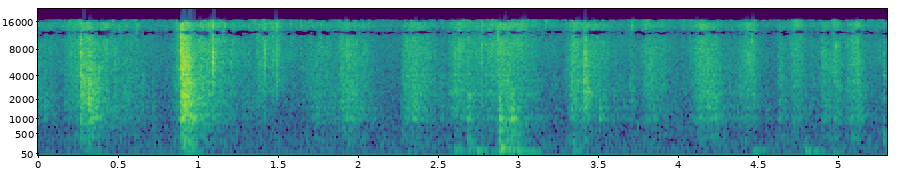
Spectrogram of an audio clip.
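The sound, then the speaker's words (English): Soft, repeated rustling and squishing of kale leaves as bare hands rub a few drops of olive oil into them: a series of quiet, crinkly rubs with one sharper crackle near the start. “A couple of drops of olive oil on the palms of my hands, and then I'm just sort of massaging it into the kale leaves.”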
